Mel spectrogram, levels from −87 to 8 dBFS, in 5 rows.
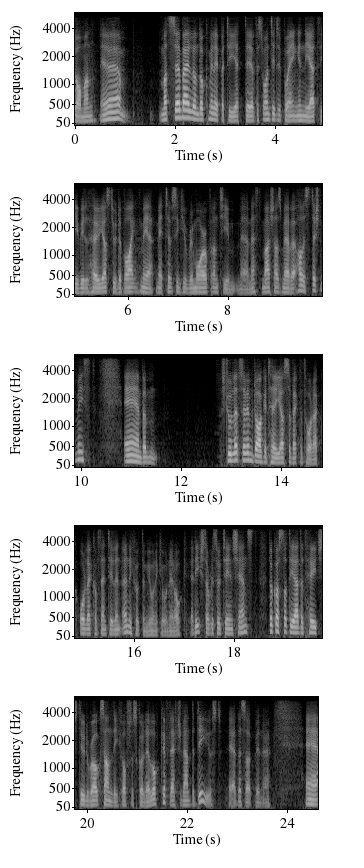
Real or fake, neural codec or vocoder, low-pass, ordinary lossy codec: fake; codec, 16 kHz, 0.2 kbps, FocalCodec; 5.4 kHz; none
